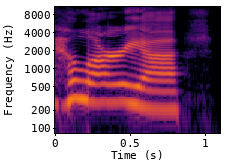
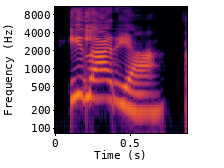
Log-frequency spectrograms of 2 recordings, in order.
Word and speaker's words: Hilaria: But one of the clips you posted, the one that really got me good, was she was like, it's not Hilaria. The H is silent. It's Ilaria.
